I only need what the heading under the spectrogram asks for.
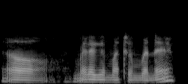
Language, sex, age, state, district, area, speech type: Bodo, male, 30-45, Assam, Udalguri, urban, conversation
